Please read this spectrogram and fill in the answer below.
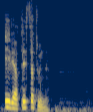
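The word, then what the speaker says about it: Everte Statum: Ça se prononce statoon, pas statine.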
